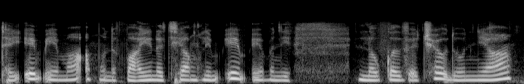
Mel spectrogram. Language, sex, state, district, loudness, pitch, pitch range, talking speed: Mizo, female, Mizoram, Aizawl, -17 LUFS, 205 Hz, 195-230 Hz, 230 wpm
